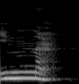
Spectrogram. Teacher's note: terdapat hukum bacaan ghunnah cara baca didengungkan dan ditahan dua harokat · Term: gunnah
